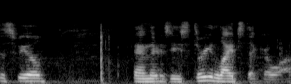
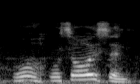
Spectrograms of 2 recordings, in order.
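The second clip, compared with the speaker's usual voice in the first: lightly voiced big guy, higher and louder; 5 semitones higher, 5 dB louder than usual. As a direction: play a big guy's surprised greeting, lightly. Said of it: "there's this big guy".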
